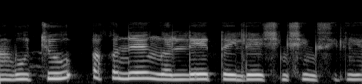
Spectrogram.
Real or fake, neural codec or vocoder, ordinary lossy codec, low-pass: fake; vocoder, 44.1 kHz, 128 mel bands, Pupu-Vocoder; none; 7.2 kHz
